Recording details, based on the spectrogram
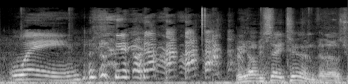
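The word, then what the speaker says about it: Kaine: the vote Hillary's VP candidate is Tim 90 rhymes with Bain Tim Wayne we hope you stay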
